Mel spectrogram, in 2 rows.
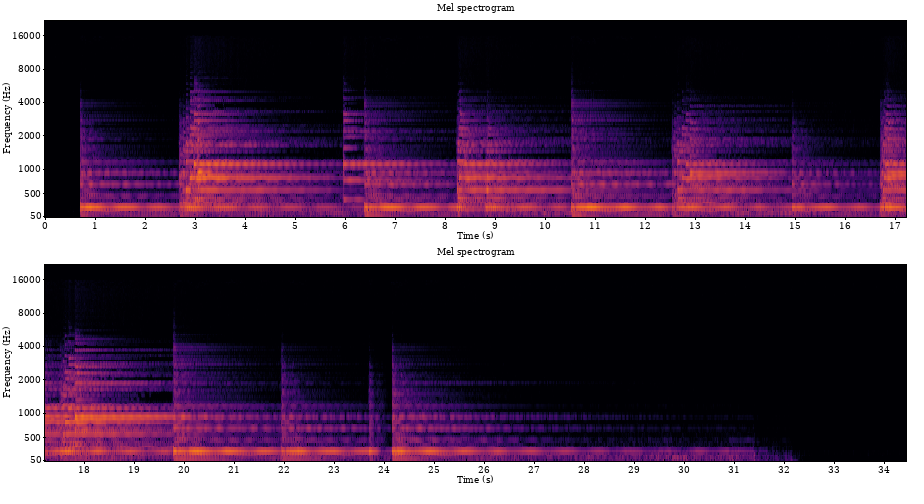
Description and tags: A11 Tekno Taurus E+0
A sound created on a MIDI guitar synth. The sound is created on a Roland GR-33 Sound A11 techno taurus an E+9 chord.
chord, roland, synth, 9, techno, taurus, guitar, e, gr-33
